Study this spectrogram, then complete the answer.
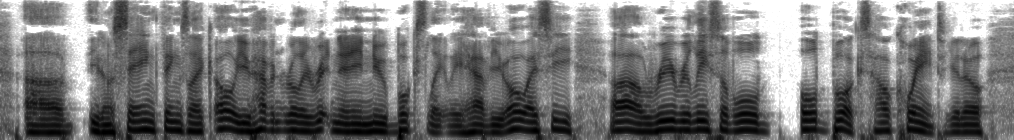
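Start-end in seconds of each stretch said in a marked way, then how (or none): none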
